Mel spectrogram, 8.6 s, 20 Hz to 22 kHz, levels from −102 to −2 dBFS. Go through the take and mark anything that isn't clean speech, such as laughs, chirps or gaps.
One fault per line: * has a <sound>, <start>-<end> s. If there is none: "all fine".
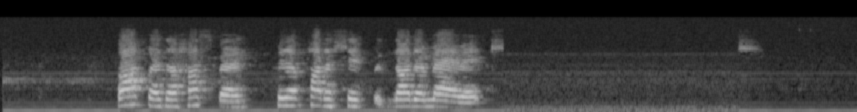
all fine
